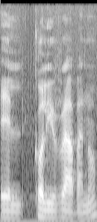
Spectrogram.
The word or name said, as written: kohlrabi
